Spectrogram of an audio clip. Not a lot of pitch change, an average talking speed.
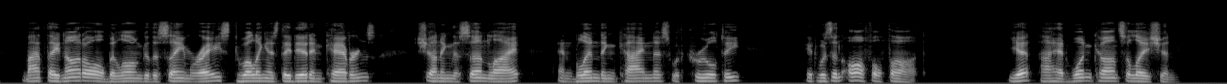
Yes: narrow, 2.0 semitones; average, 160 wpm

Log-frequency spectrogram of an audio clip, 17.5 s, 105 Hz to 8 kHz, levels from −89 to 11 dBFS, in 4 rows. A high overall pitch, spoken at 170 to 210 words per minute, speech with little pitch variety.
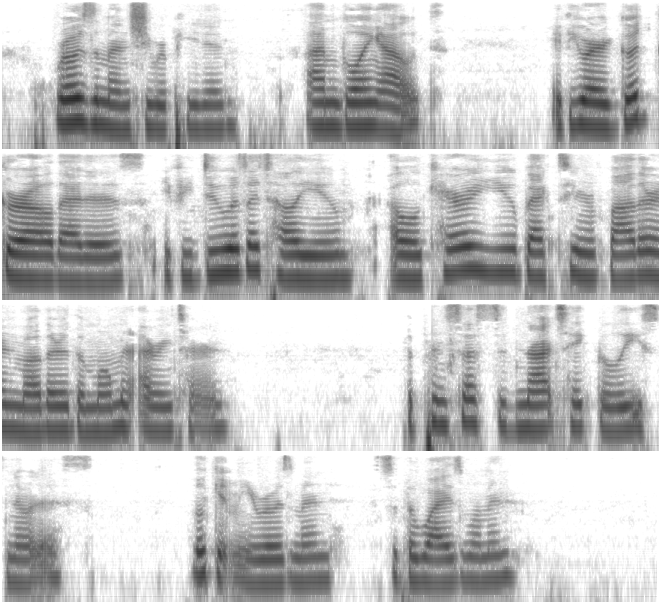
Yes: high, 200 Hz; average, 180 wpm; narrow, 2.1 semitones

